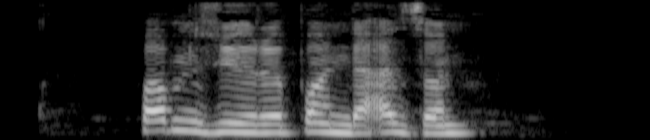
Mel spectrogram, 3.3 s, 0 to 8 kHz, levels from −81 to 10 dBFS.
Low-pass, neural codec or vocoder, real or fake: 7.2 kHz; none; real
